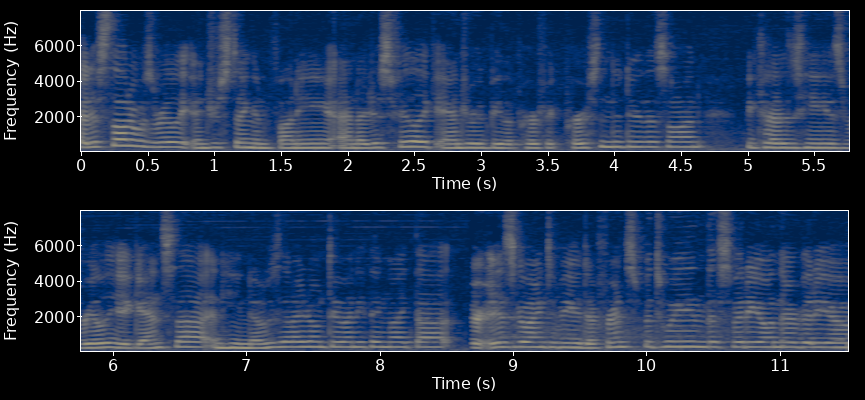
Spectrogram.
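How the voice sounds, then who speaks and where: Over noticeable background noise, a woman talks very fast at a high pitch, her intonation fairly even. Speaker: vlogger. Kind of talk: casual vlog chat. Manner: casual, lots of 'like'.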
